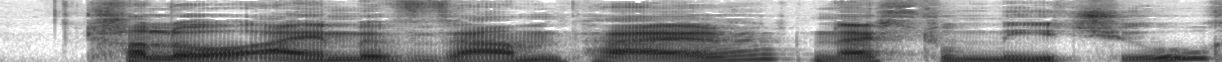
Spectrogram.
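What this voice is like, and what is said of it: Exaggerated fake German accent. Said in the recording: “really, like, European accents... Like a super German... Is that a German accent?”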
